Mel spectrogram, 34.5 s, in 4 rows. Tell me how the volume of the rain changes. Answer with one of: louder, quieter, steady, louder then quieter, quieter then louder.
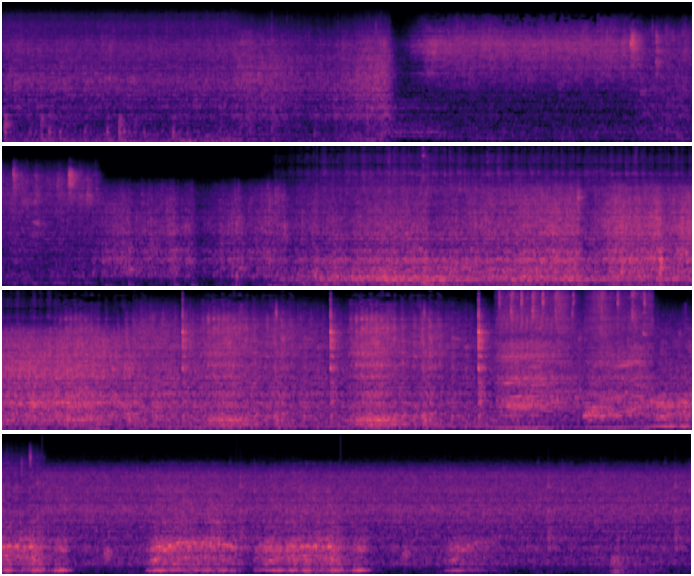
louder then quieter.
